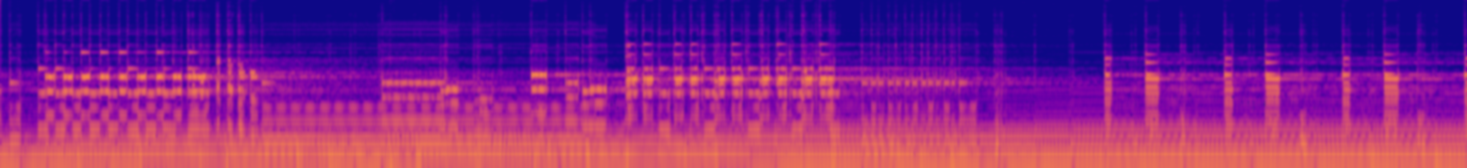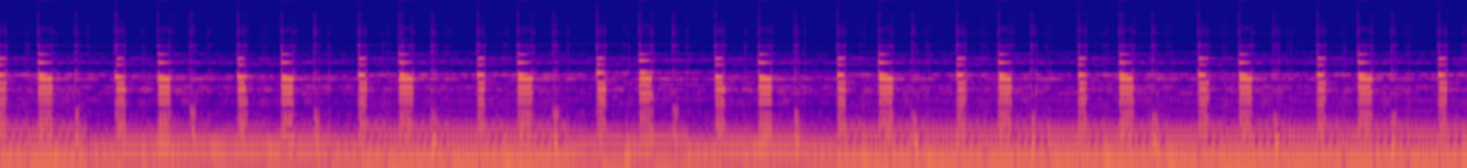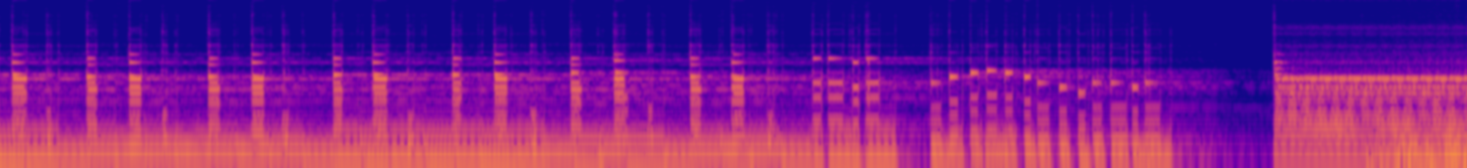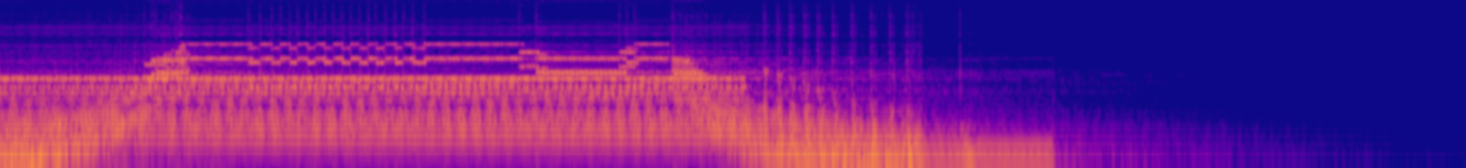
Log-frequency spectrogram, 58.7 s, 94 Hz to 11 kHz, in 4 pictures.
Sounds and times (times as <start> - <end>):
Electric piano: 0.0 - 41.5, 42.1 - 54.6.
